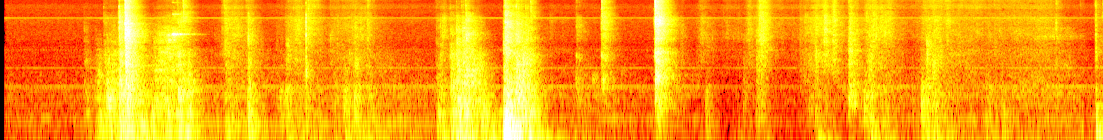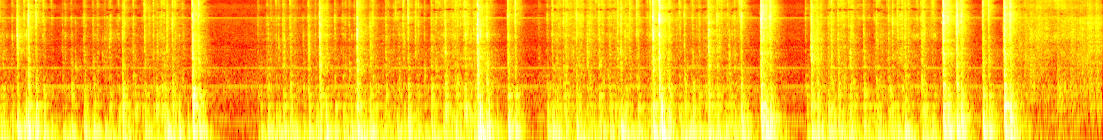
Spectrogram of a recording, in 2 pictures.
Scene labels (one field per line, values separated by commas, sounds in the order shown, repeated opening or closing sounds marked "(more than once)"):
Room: office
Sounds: door (more than once), footsteps, light switch, keyboard typing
